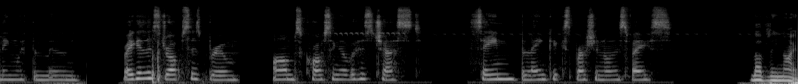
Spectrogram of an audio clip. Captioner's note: broom clatters on the ground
